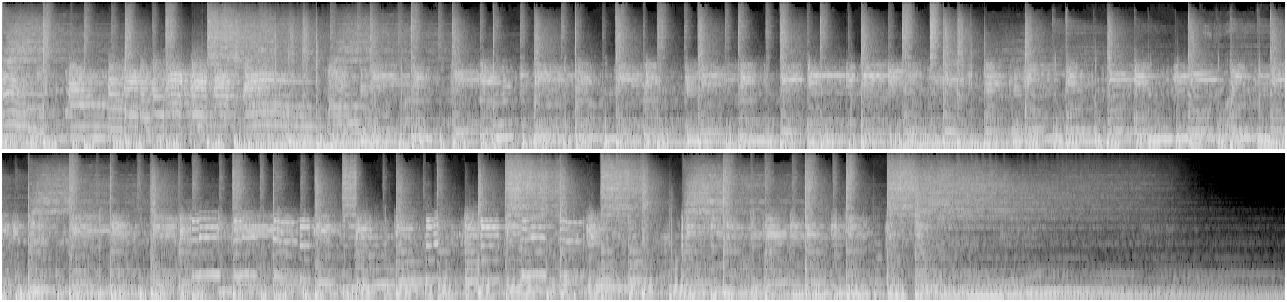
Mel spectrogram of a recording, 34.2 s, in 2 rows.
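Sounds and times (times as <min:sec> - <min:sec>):
bouncy blues music: 0:00.0 - 0:34.2.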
